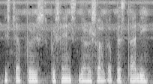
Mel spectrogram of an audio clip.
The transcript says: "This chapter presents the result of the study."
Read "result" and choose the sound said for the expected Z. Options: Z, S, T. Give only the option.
S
